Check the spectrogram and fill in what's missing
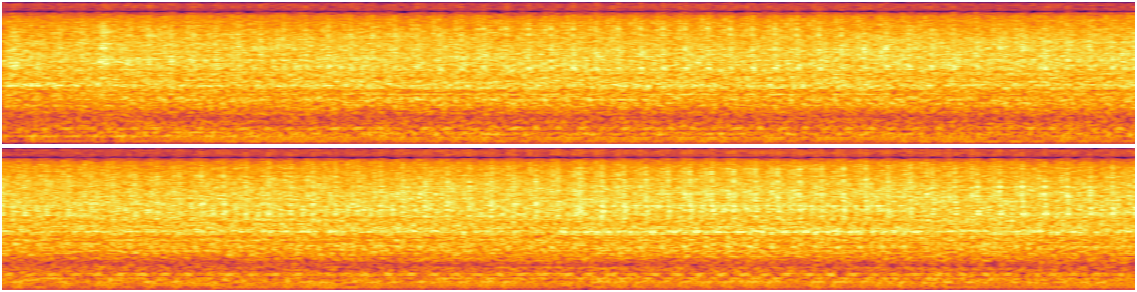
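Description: A Volkswagen Beetle engine idles steadily and loudly up close, a constant low rumble with a slight knocking texture and no pauses, with no speech over it.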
